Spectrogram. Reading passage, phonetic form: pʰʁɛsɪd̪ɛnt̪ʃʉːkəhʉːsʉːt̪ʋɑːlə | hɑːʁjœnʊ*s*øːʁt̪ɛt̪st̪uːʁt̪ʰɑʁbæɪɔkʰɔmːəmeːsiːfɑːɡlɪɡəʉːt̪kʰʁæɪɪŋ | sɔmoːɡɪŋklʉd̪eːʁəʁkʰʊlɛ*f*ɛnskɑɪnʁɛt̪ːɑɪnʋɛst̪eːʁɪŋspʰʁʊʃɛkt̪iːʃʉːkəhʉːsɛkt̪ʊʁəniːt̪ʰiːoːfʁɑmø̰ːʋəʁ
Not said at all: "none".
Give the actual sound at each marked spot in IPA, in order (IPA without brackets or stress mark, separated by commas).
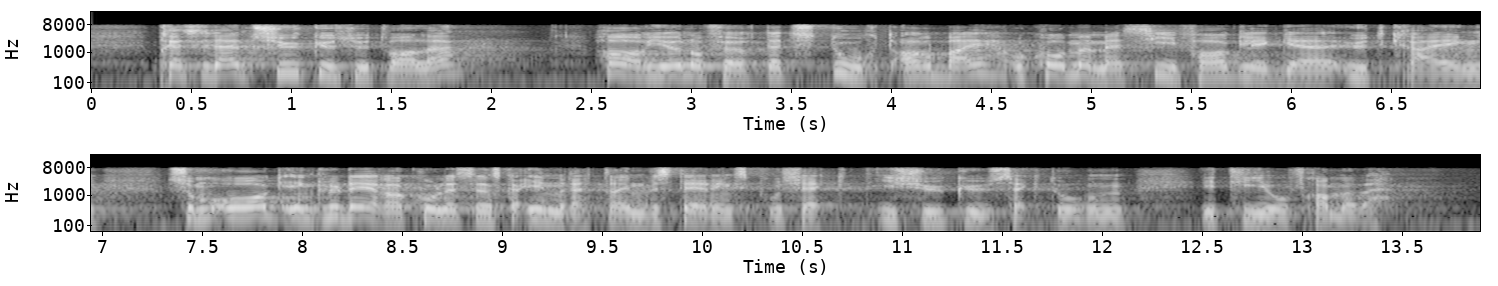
f, s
